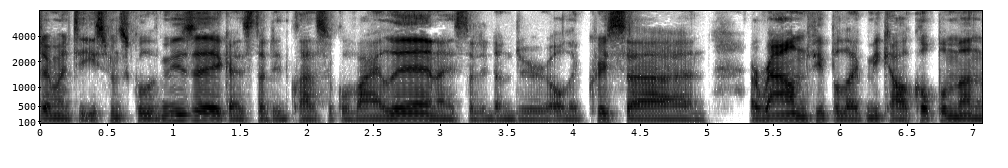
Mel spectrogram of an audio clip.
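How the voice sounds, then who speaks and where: An American man in his thirties talking reflectively in an interview, searching for his words and repeating some for emphasis. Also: on the low side. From Brooklyn, United States. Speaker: composer and violinist interviewee.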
